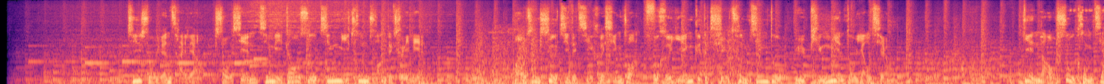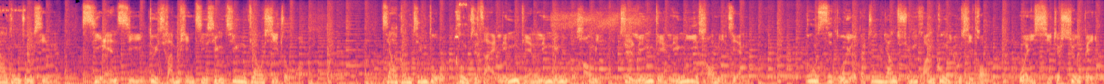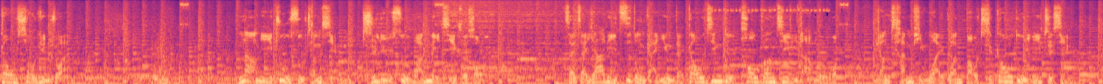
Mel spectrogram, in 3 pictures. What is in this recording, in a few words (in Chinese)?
专题 企业; 苹果中国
